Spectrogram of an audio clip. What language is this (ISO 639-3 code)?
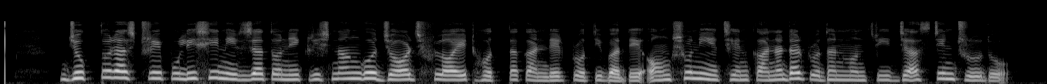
ben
